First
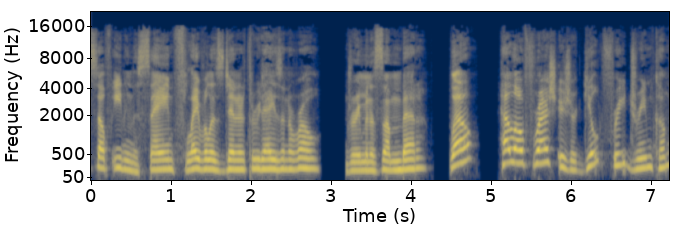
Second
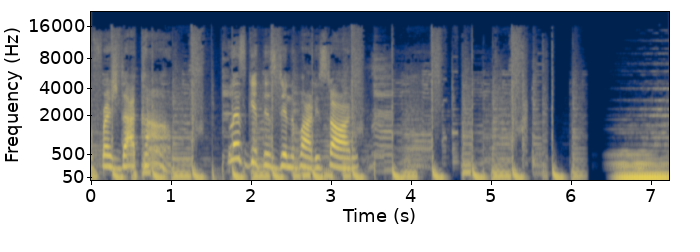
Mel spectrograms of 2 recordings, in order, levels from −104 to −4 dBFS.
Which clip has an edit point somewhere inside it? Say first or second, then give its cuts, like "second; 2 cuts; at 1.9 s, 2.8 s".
second; 1 cut; at 6.2 s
